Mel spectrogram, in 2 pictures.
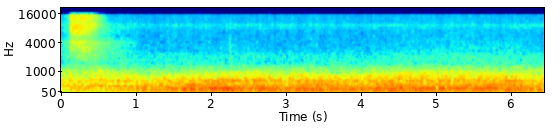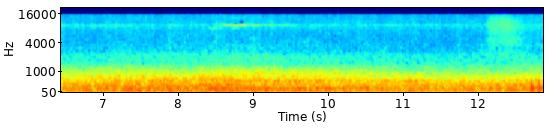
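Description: A bus engine grows louder as the bus pulls away.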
